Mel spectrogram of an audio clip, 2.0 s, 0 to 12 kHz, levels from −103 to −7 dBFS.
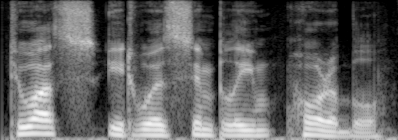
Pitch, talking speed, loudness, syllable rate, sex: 125 Hz, 180 wpm, -19 LUFS, 5.3 syllables/s, male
